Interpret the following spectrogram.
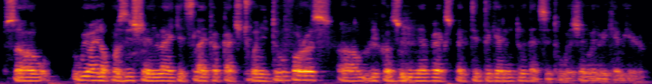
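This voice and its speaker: Man, roomy and distant. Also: mid-range voice. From Haiti. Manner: measured, plain, with some hesitations. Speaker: guest, community director. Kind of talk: interview answers. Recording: roomy sound from a distance with faint music.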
